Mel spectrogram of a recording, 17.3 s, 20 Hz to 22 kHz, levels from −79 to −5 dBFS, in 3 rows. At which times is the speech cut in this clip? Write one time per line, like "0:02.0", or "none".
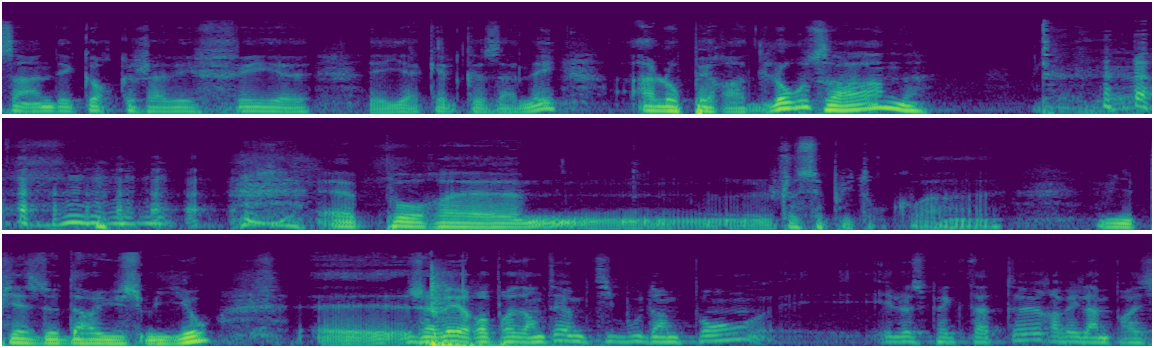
0:01.8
